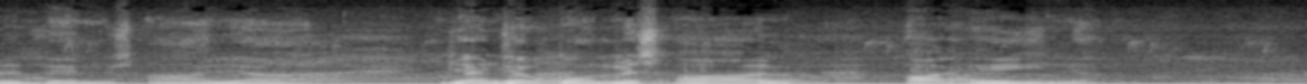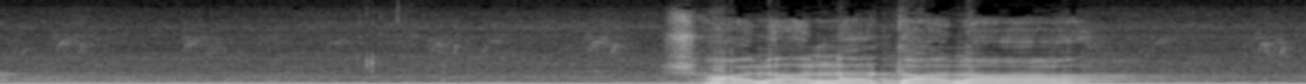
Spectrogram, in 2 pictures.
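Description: An elderly man chants slowly into a microphone, with long drawn-out notes.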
